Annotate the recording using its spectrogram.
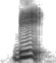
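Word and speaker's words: ビ: Hi with a dakten is pronounced as bi, hi, bi, hi, bi.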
